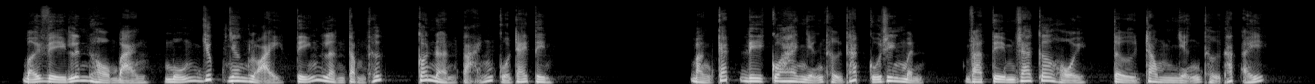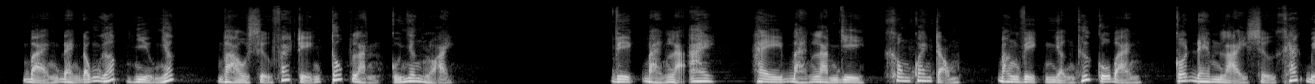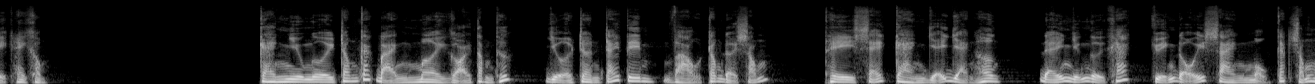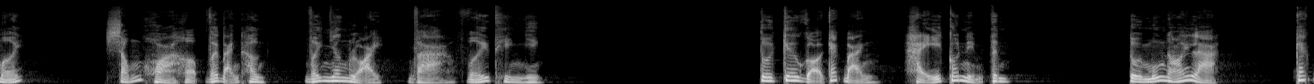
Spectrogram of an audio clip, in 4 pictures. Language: Vietnamese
